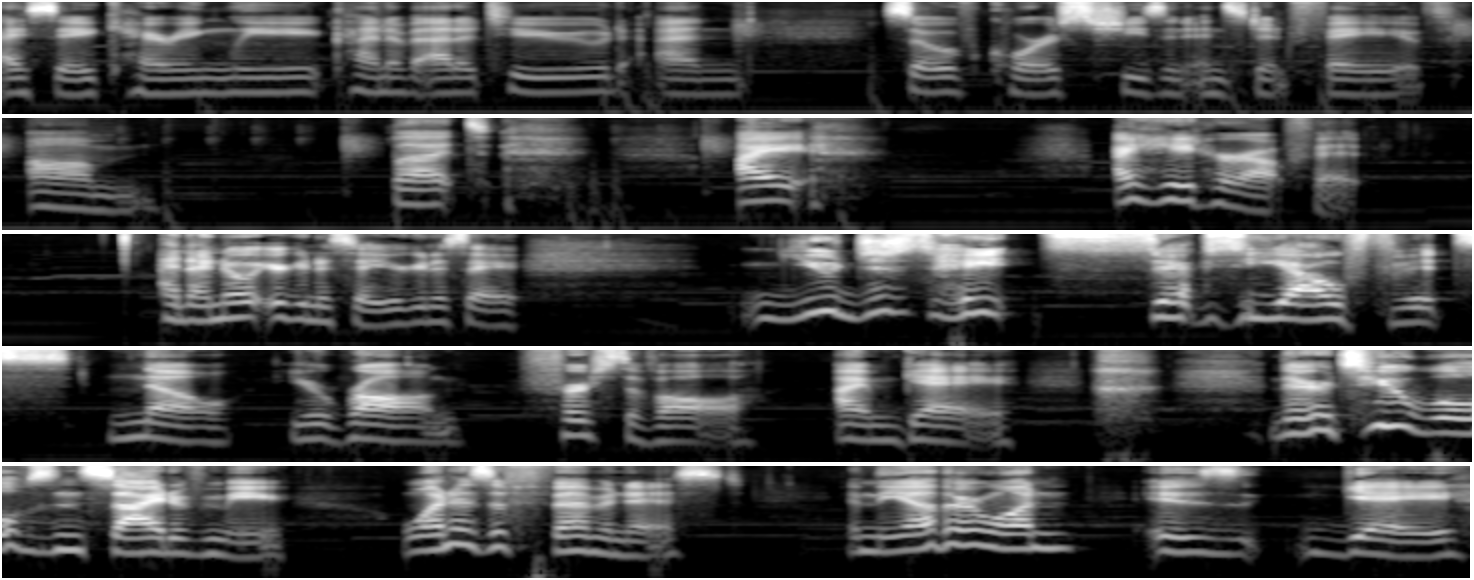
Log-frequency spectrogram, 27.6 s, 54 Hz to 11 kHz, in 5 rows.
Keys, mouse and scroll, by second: 3.1 space, 6.9-7.9 typing, 8.9-12.1 typing, 13.1-14.1 typing, 15.7-17.1 typing, 18.6 ctrl+z, 20.4 ctrl+z, 22.1 space, 22.6 ctrl+z, 23.3-24.3 typing, 25.8-27.2 typing.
